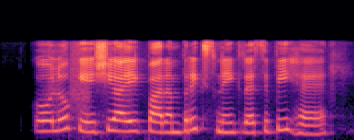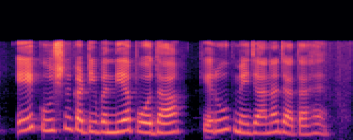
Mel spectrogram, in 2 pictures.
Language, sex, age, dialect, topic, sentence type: Hindi, female, 18-24, Marwari Dhudhari, agriculture, statement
